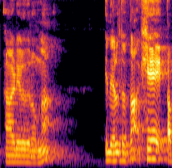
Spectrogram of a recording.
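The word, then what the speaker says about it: ה: அடுத்த எழுத்தை ஹே என்று உச்சரிக்கிறோம்.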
